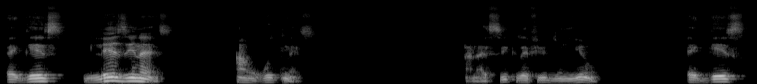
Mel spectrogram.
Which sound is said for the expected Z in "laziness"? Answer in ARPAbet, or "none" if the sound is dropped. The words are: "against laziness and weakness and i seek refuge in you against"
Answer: Z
